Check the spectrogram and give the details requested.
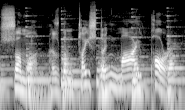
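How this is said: It is said in a great big voice.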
